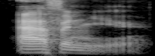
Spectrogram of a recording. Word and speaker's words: Avon: keep reminding myself that it's avon not avon because it's spelled avon but it's aven and i'm just picturing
